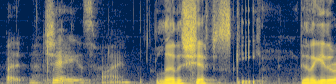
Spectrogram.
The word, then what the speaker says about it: Hladyshewsky: so with that miss j um please pronounce your last name for me no worries lotazewski is the last name but jay is fine leather chef's ski did i get it right yes he did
